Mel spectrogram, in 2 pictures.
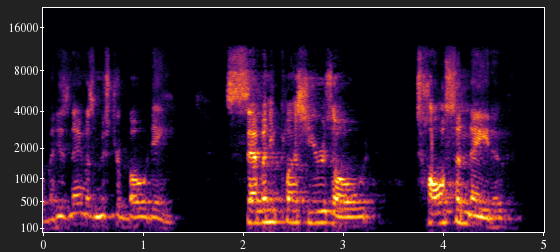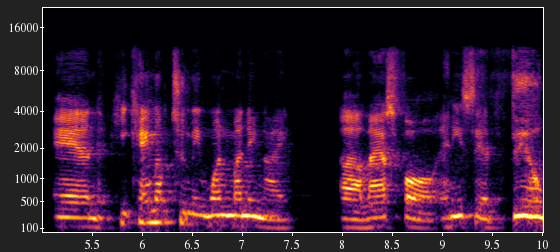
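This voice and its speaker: A man giving an earnest, folksy talk at an online community meeting, with many restarts. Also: mid-range voice. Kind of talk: storytelling presentation. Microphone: video call mic. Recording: echoey room.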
